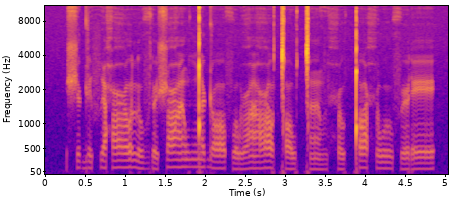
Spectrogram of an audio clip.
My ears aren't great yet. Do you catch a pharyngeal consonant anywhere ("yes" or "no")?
yes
